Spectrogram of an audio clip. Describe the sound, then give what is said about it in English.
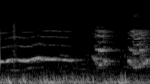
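A baby cries in the background: a long, steady wail followed by two shorter, sharper cries, heard over low rumbling room noise with no talking. “Is this baby crying in the background?”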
